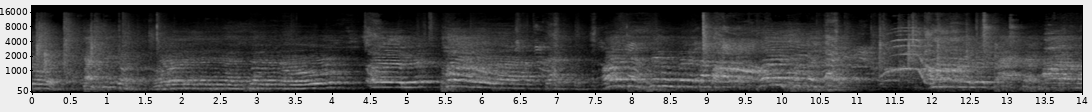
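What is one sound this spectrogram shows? Bodies thud heavily onto a wrestling ring's canvas.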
